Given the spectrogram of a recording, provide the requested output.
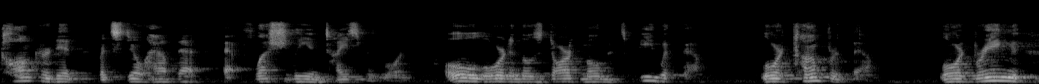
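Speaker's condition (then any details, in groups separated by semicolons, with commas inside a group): Cleft palate; oral appliance once worn to help speak properly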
